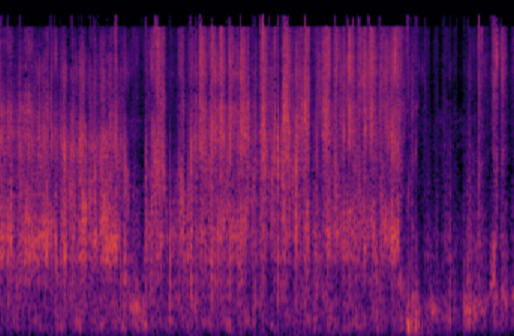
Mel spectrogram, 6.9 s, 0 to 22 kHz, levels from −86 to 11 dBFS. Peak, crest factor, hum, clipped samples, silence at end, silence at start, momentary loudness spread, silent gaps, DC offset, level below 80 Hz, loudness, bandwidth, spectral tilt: -4 dBFS; 24 dB; none; under 0.1%; 0 s; 0 s; 11 LU; none; under 0.1%; -58 dBFS; -25 LUFS; 19 kHz; -0.5 dB/octave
